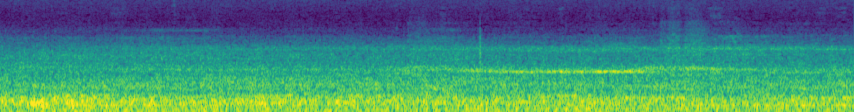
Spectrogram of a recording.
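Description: Electric multiple-unit passenger train running through the station, a steady low rumble with a faint high whine for a couple of seconds in the middle.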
